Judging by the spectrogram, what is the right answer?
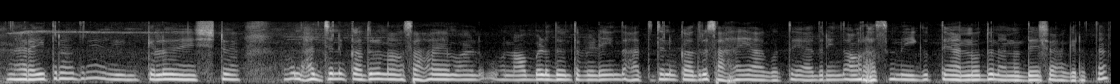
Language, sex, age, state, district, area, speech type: Kannada, female, 18-30, Karnataka, Gadag, rural, spontaneous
